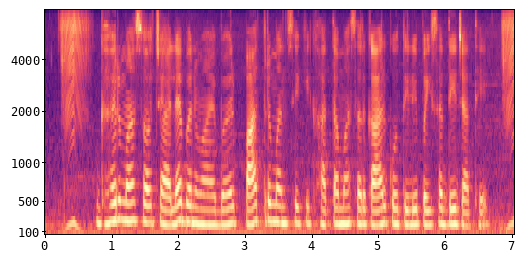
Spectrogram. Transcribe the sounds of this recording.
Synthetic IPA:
ɡʱɐɾmãsɔːt͡ʃaːlɛbɐnʋaːebɐɾpaːt̪ɾəmɐnsekikʰaːt̪amãsɐɾkaːɾkoːt̪ɪlepəɪsad̪eːd͡ʒaːt̪eː

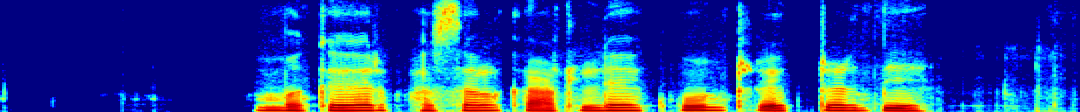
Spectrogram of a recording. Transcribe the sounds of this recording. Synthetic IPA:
məkeɾpʰəsəlka̰ʈlekʰunʈɾek̚ʈəɾd̪e

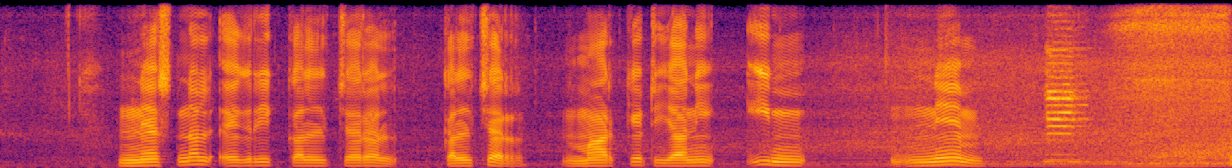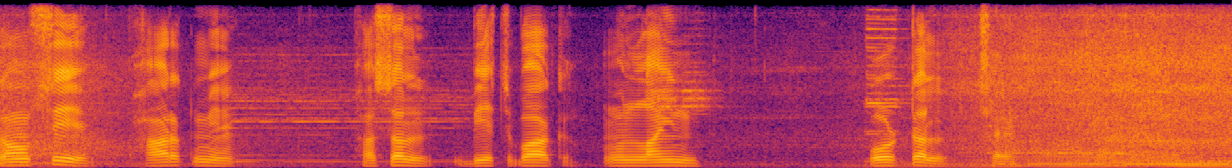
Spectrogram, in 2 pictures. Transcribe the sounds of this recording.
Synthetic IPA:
neːsnəleːɡɾik | kəlt͡ʃəɾ | maːɾkeːʈjaːni | i | neːm | sɔ̃ːsebʱaːɾət̪mẽ | pʰə̰səlbeːt͡ʃbaːk | ɔːnlaːɪn | poːɾʈəlt͡ʃʰɛː

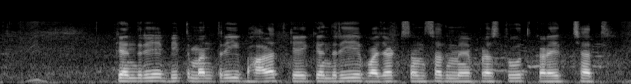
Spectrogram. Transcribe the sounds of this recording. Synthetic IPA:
kẽːnd̪ɾijəbit̪mə̃nt̪ɾibʱaːɾət̪kekẽːnd̪ɾijəbəd͡ʒəʈsə̃nsəd̪ʱmẽpɾəst̪ut̪kəɾɛt̪̚t͡ʃʰət̪

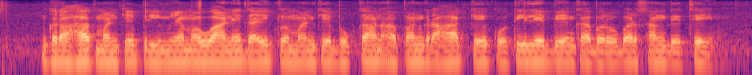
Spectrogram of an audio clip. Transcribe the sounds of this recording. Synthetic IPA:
ɡɾaːɦəkmənkepɾiːmijəməːaːned̪aːɪt̪t͡ʃomənkebʱʊɡt̪aːnə̰pənɡɾaːɦəkːekoːt̪ilebẽːŋkabəɾoːbəɾsə̃ŋɡd̪eːt̪ʰeː

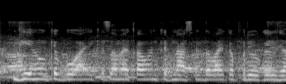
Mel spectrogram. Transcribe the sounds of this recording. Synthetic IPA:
ɡiɦũkebʊaːikesɐməjkɐʋənkɪʈnaːʃɐk̚d̪ɐʋaːikapɾɐjoːɡ̚kːɐɪld͡ʒa

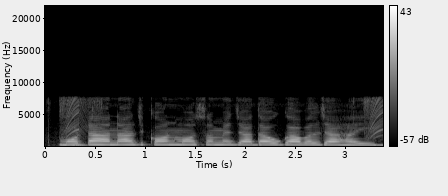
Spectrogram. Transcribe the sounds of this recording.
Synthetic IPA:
moʈaənad͡ʒkɔnmɔsəmːed͡ʒad̪auɡabəld͡ʒaɦəj

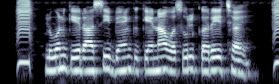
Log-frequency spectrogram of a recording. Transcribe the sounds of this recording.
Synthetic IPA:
loːnkeɾaːsibɛ̃ŋkːeːnaʋəsuːlkəɾet͡ʃʰə

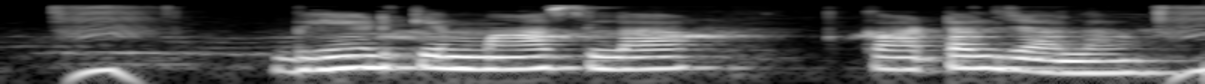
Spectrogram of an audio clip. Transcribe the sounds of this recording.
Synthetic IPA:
bʱẽːɽkemaːsla | kaːʈəld͡ʒaːlaː

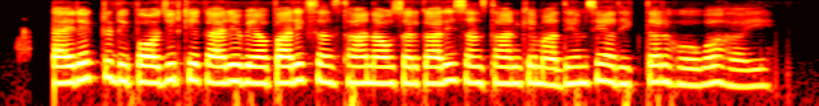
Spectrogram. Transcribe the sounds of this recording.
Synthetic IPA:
ɖaːɪɾek̚ʈɖɪpɔːzɪʈkekaːɾjəʋjaːpaːɾɪksə̃nst̪ʰaːnɔːʊsɐɾkaːɾisə̃nst̪ʰaːnkemaːd̪ʱjəmseɐd̪ʱɪk̚t̪əɾɦoːwaɦəi

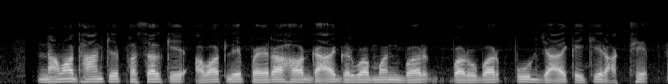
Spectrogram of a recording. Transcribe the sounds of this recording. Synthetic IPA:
naːmad̪ʱaːnkepʰəsəlkeʔəʋət̪lepəɪɾaɦəɡaːjɡəɾʋəmənbəɾbəɾoːbəɾpuːʈd͡ʒaːekəikeɾa̰ːk̚ʰt̪ʰeː

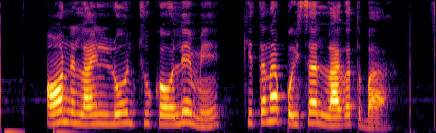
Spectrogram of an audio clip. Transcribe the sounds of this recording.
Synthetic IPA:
ʌnlajnlont͡sukʌwleme | ket̪napʌjsalaɡʌt̪ba̰

